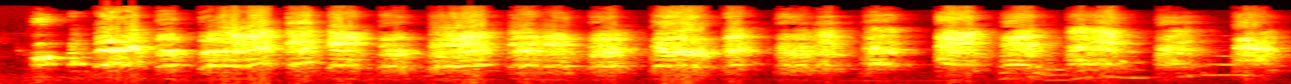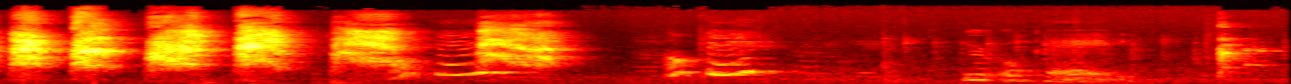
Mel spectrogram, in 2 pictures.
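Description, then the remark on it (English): A gray parrot, wrapped in a towel for its annual exam at a bird and exotic animal clinic in Seattle, squawks in distress, loud and harsh, in a rapid unbroken string of screeches for several seconds before trailing off into a few softer, scattered calls. “Poor gray parrot. That's not the noises we were hoping you would make.”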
